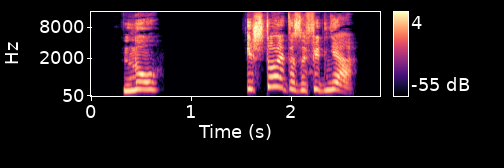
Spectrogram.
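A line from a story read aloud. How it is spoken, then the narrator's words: Loud shout. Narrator (Russian): Громко выкрикнула я на весь берег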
